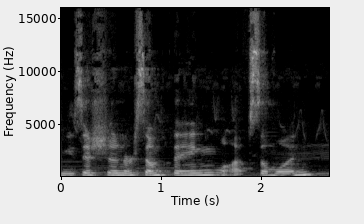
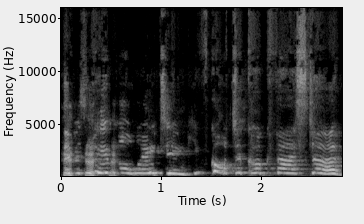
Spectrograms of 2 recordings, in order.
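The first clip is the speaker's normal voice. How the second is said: very high, loud, squeaky mouse voice; 12 semitones higher, 6 dB louder than usual. Imagining a mouse as a TV chef scolding a cook: Gordon Ramsay voice. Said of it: "imagining the little Gordon Ramsay mouse".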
